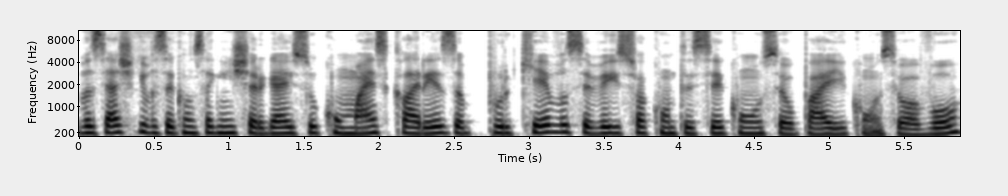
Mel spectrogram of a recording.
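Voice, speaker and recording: On a very clean recording with a silent background and a dry, close sound with no echo, a woman at a medium pitch talks at a fairly quick pace in monotone, flat intonation, with hardly any pauses. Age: 20s. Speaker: podcast host and content editor. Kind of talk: interview.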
